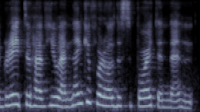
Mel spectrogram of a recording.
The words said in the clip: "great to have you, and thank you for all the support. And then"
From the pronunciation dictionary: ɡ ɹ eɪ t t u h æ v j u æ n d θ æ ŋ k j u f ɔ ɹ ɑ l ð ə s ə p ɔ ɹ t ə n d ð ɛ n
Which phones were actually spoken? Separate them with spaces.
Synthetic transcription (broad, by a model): ɡ ɹ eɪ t t u h æ v j u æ n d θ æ ŋ k j u f ɔ ɹ ɑ l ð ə s ə p ɔ ɹ t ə n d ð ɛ n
